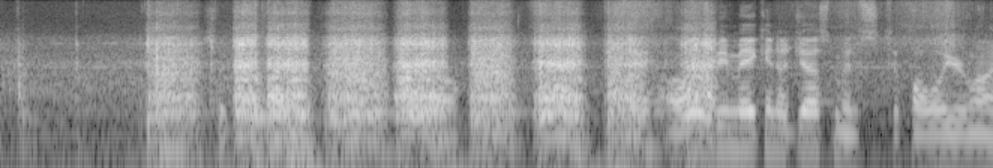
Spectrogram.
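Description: A hand saw rasps back and forth through wood.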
